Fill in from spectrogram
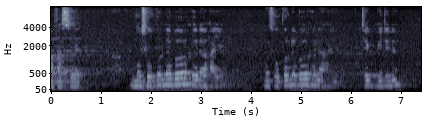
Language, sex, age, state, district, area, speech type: Bodo, male, 30-45, Assam, Chirang, rural, spontaneous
